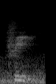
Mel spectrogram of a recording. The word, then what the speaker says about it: trie: a data structure called tree it pronounce tree because it come from retrieve it's a fancy way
